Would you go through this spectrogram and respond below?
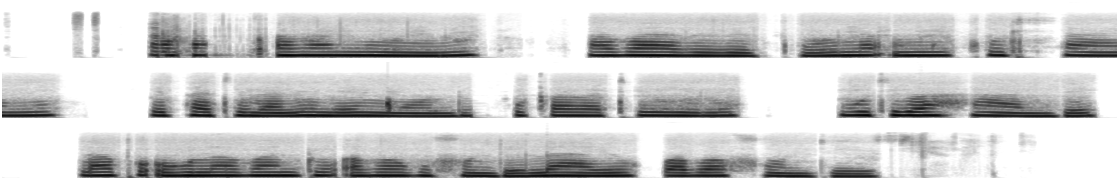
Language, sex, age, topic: North Ndebele, male, 50+, health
